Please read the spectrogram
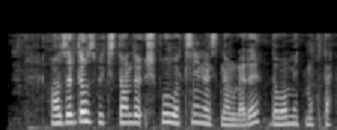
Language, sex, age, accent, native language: Uzbek, female, under 19, Qashqadaryo, Uzbek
